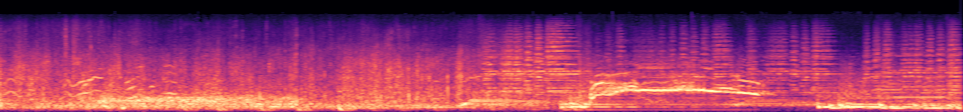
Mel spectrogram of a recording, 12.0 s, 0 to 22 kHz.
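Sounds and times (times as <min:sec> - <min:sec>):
loud rushing wind noise: 0:00.0 - 0:07.4
voices crying out: 0:07.4 - 0:09.7.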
